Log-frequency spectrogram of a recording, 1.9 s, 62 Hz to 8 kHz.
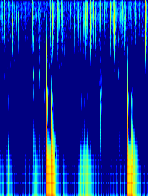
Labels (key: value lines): label: biophony, double pulse
recorder: SoundTrap 300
